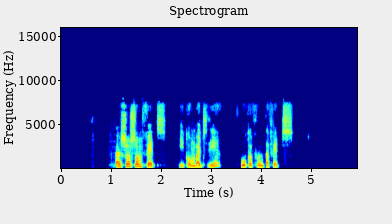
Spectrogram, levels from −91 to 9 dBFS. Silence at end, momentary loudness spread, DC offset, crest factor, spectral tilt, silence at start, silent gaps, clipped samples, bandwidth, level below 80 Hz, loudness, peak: 1.35 s; 16 LU; under 0.1%; 20 dB; -4.5 dB/octave; 1.1 s; 2.10-2.31 s, 3.23-3.49 s; under 0.1%; 7.8 kHz; -64 dBFS; -18 LUFS; 0 dBFS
